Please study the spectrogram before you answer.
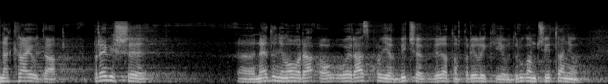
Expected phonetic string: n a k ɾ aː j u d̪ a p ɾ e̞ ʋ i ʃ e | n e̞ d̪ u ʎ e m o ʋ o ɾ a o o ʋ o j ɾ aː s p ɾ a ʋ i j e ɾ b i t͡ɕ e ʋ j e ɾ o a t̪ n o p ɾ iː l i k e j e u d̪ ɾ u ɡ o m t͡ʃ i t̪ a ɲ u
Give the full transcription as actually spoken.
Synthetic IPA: n a k ɾ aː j u d̪ a p ɾ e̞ ʋ i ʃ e | n e̞ d̪ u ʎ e m o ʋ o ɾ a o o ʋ o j ɾ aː s p ɾ a ʋ i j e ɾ b i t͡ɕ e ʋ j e ɾ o a t̪ n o p ɾ iː l i k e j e u d̪ ɾ u ɡ o m t͡ʃ i t̪ a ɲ u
